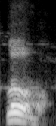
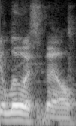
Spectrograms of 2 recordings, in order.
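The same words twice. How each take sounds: First: The syllables are run together, almost one. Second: Each syllable is said separately and clearly. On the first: Marks the speaker as a local. The speaker calls it right. "you can almost make it like one syllable" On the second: Shows the speaker is not from there. The speaker calls it wrong. "do not say Louisville, or they will know that you're not from there"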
